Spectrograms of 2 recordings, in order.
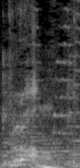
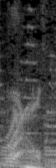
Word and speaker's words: Rolfe: Rolfe. My name is pronounced Rolfe the Wolf, not Ralph.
